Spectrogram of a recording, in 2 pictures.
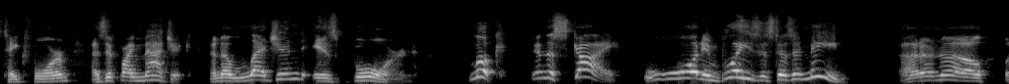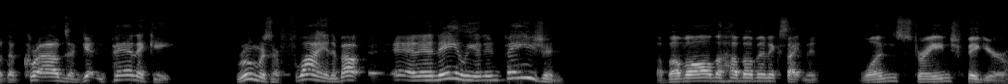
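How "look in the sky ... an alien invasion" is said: high, excited bystander voice; panicky onlookers. Acted. Citizens spotting the flare, high and alarmed. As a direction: gasp at the sky like a startled citizen.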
